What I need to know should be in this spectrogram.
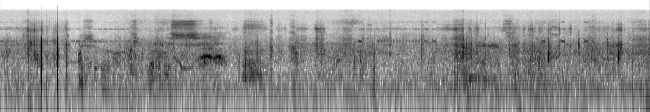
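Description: A trowel scrapes and digs into soil.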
